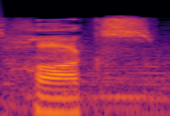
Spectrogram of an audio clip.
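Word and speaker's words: HAWX: This is Tom Clancy's Hawks, spelled with an X.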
